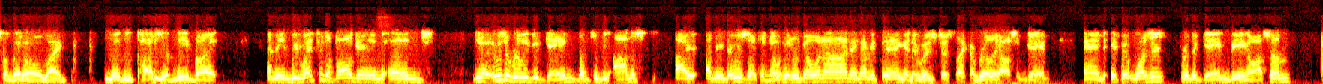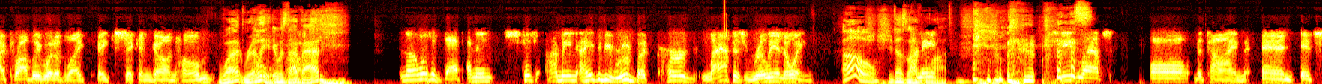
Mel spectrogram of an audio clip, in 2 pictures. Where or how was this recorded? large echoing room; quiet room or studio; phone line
phone line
